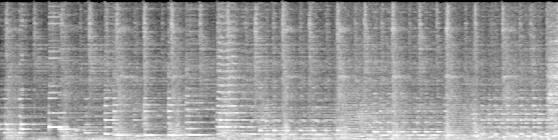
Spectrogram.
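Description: Town wind band playing a piece: brass and woodwinds sounding sustained chords under a moving melody, with percussion.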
